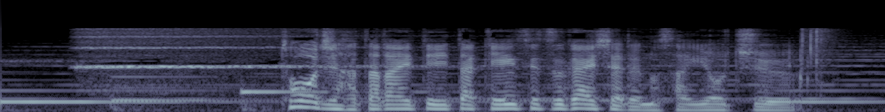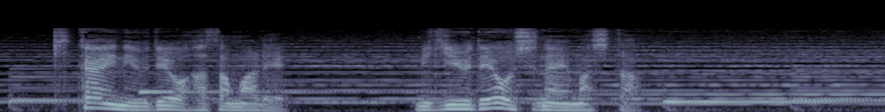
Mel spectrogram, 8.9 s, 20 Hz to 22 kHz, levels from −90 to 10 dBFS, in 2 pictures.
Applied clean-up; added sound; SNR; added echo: none; Crushing; 16 dB; none.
